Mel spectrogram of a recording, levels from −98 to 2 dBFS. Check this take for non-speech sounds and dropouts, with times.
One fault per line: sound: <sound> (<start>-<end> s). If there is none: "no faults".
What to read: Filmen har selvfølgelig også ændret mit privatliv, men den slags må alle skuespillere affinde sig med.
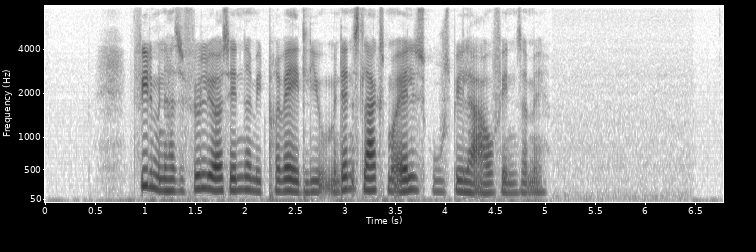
no faults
